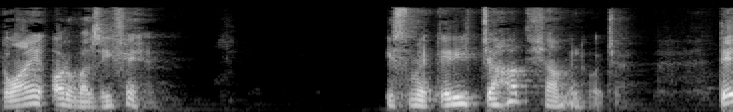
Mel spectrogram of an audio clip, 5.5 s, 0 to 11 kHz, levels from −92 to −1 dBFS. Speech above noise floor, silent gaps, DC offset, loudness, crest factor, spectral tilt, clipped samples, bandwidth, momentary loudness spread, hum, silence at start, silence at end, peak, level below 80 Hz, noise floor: 69 dB; none; under 0.1%; -20 LUFS; 18 dB; -4.5 dB/octave; under 0.1%; 9.4 kHz; 17 LU; none; 0 s; 0 s; -4 dBFS; -58 dBFS; -89 dBFS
